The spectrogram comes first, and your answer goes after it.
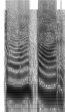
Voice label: "dhunaandhar", Punjabi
